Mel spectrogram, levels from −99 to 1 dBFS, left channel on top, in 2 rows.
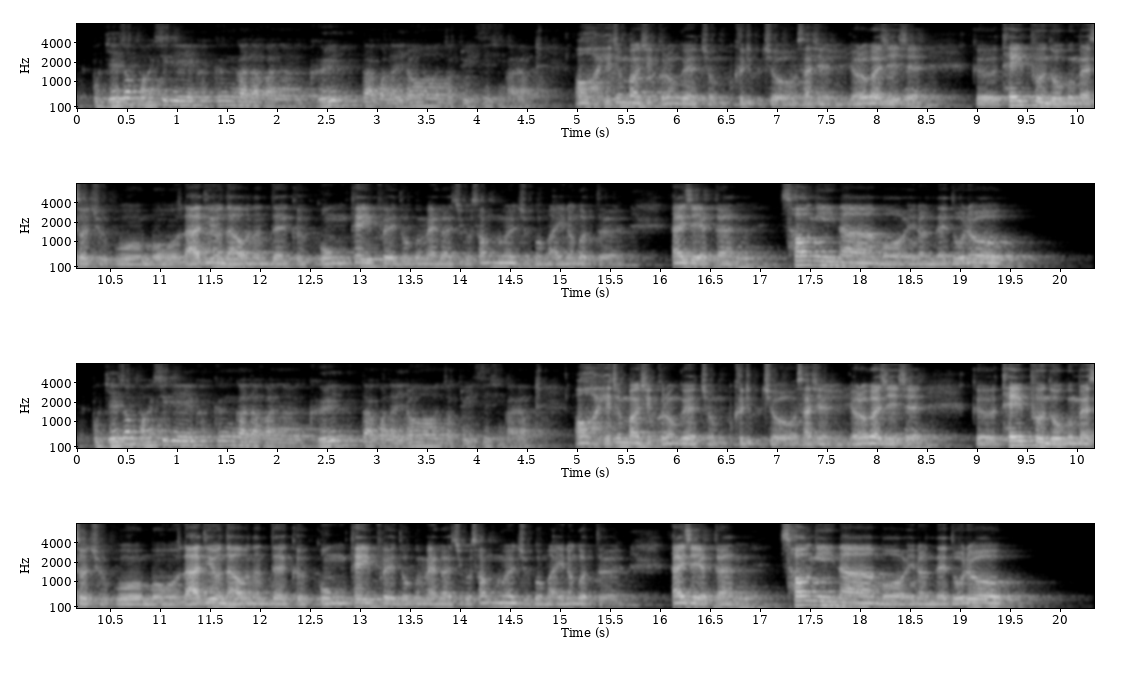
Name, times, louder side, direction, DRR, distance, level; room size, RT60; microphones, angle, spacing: voice 1, 0.2-4.5 8.3-8.5 16.7-17.0, right 1 dB, 80° right, 0 dB, 3.5 m, -30 dB
voice 2, 5.0-8.5 9.0-16.8 17.2-19.5, right 2 dB, 50° right, 4 dB, 2.1 m, -27 dB
28.5 x 16.0 x 8.3 m, 0.89 s
head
